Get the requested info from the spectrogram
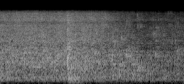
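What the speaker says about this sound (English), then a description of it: "I'm going to turn off the shower so you see how the light goes off and the water drains out" Water from a color-changing LED shower head rushes and drains after the shower is shut off, a steady broadband hiss with a brief swell partway through, close and alone.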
